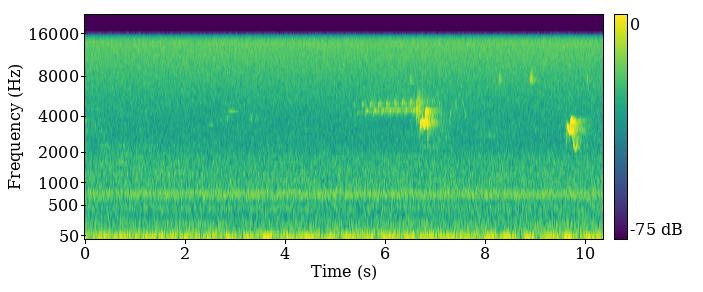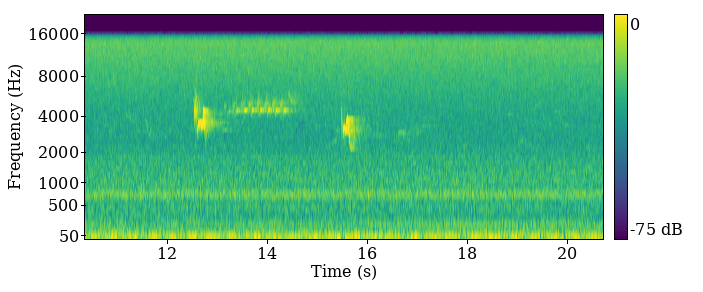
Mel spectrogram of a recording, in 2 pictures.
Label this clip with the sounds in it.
Hermit Thrush, Yellow-rumped Warbler, Blue-headed Vireo, Common Yellowthroat, Purple Finch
